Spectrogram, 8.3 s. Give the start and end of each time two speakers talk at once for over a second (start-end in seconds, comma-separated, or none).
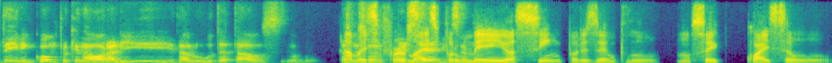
3.4-4.8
